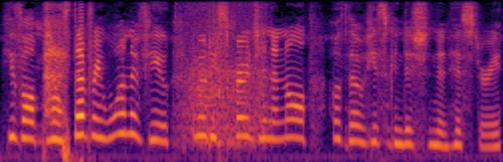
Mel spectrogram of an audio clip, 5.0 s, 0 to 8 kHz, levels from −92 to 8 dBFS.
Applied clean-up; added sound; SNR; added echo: none; Insect; 11 dB; none.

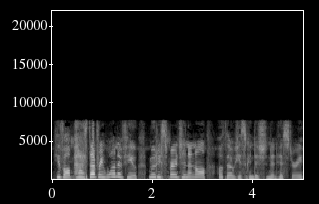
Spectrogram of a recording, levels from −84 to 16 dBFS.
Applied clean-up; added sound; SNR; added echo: none; none; none; none.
